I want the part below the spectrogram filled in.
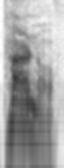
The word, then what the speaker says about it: Tarnów: And so there's a town called Tarnów, which is just about an hour or so out of Krakow. And if you notice, I'm saying it in the Polish pronunciation.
